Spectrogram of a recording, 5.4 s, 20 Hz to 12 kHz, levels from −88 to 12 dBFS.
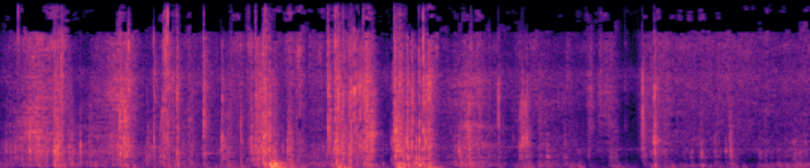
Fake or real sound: real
